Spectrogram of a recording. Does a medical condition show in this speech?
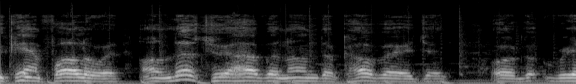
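Yes: ALS.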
